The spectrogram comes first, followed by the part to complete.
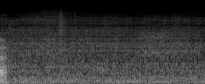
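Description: A pause in speech, leaving a steady low hum and hiss: workshop room tone.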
